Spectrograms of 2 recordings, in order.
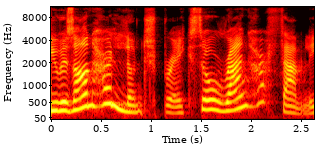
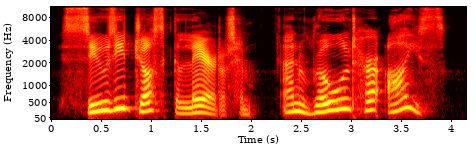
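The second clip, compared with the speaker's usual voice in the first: plain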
